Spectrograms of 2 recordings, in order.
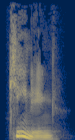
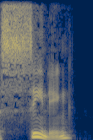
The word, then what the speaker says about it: cyning: And the standard French rules of pronunciation would suggest that if you put the C at the beginning of that word, C-Y-N-I-N-G, that it should be pronounced as an S, but it wasn't. I mean, England was ruled by a keening, not a seening, or cheening.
